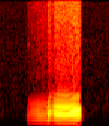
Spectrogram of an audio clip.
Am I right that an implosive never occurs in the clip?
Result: no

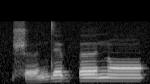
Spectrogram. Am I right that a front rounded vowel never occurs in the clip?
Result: yes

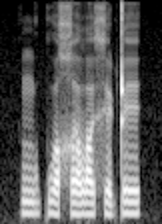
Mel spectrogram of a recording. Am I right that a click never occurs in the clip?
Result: yes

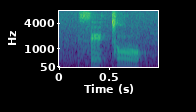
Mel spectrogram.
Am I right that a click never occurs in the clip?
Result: no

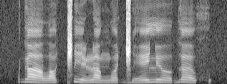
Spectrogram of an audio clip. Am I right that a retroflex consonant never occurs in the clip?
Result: no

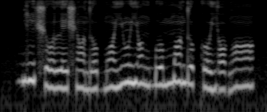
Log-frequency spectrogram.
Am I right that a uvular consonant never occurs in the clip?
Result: yes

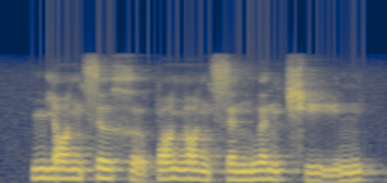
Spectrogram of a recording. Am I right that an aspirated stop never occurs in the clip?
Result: no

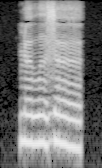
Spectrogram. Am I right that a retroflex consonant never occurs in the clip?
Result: no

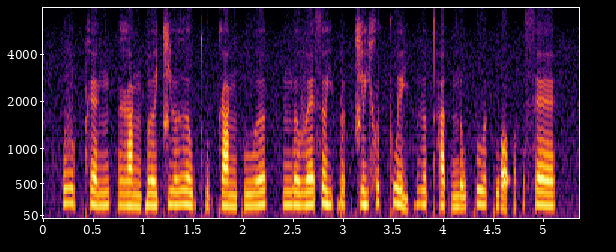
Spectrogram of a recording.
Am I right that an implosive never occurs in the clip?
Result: no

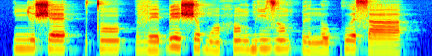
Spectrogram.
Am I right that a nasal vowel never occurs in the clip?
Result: no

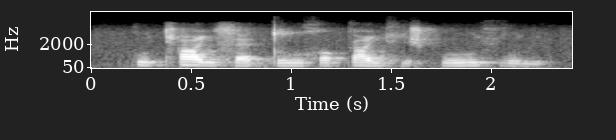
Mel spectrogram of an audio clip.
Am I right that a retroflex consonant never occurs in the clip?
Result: yes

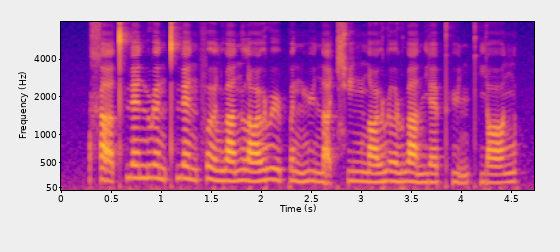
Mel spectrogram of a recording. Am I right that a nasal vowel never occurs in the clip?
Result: yes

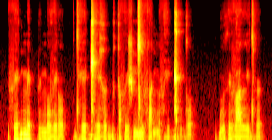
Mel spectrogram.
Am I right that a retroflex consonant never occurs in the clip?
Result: yes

